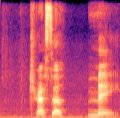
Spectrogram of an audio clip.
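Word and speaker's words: Tressa Mae: Yes, my name is Tressa May, M-A-E. It's pronounced like the brand, but it isn't French.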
